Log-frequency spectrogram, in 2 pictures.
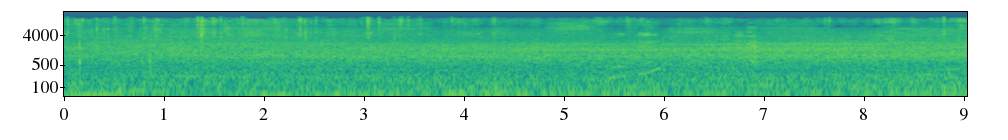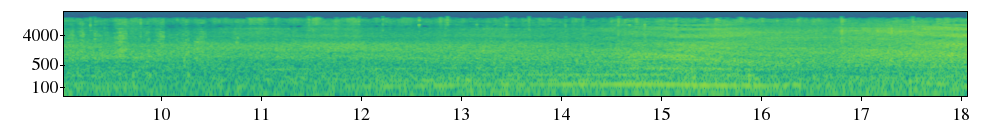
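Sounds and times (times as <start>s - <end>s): outdoor background noise: 0.0s - 18.0s
vehicle engine passing by: 7.2s - 18.0s.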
